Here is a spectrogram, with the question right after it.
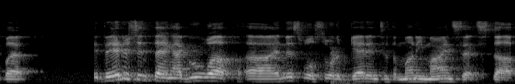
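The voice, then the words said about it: Mixed Northern-Southern drawl accent. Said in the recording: “the little Southern drawl... a little bit of Northern Southern and a little bit of, you know, sort of thug when you hear my accent”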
